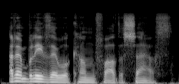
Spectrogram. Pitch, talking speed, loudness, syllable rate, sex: 105 Hz, 270 wpm, -18 LUFS, 7.0 syllables/s, male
